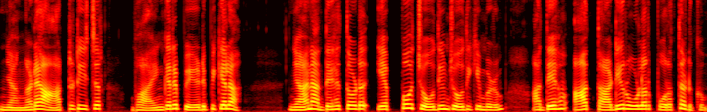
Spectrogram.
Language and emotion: Malayalam, fearful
